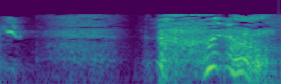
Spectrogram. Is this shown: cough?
yes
